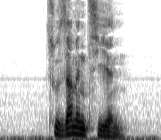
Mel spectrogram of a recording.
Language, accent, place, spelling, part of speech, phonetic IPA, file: German, Germany, Berlin, zusammenziehen, verb, [t͡suˈzamənˌt͡siːən], De-zusammenziehen.ogg
- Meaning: 1. to shorten, to contract 2. to move in together; to shack up [with mit (+ dative) ‘with someone’]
